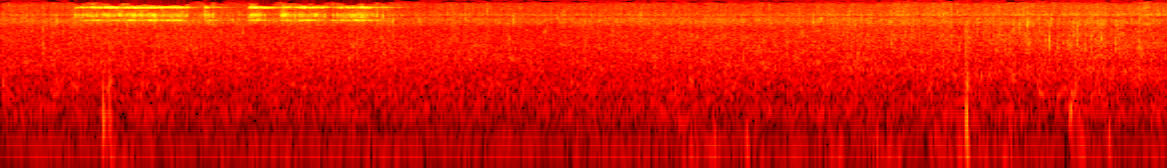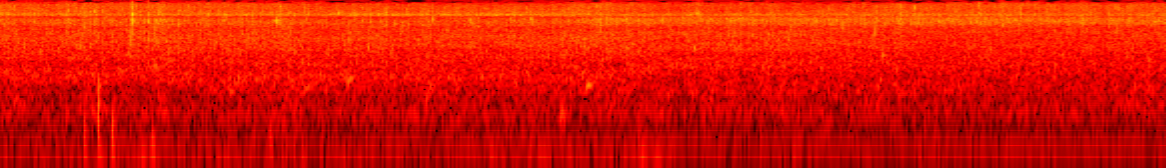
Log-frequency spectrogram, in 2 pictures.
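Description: Shallow creek water rushing steadily over a rocky riffle, with a few short sharp knocks, the loudest about six seconds in.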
